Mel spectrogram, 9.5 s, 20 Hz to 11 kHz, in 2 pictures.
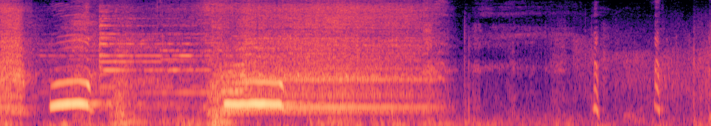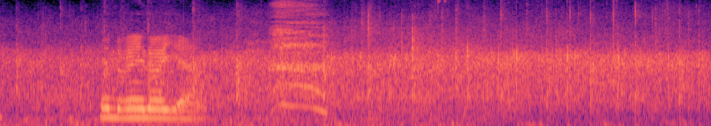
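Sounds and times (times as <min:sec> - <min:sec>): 
steam train whistle blasts: 0:00.0 - 0:03.1
rail noise: 0:00.0 - 0:03.7
hissing steam: 0:01.3 - 0:03.1
speech: 0:05.4 - 0:06.7.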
